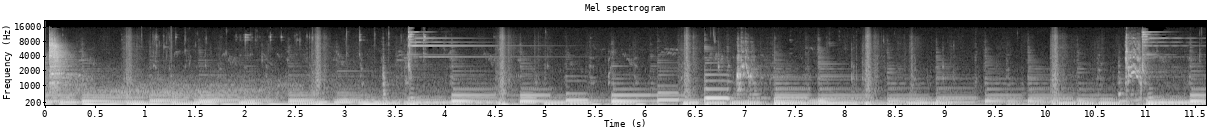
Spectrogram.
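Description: Molten silver is poured into water chilled with dry ice, making repeated wet splats, drips and squishy hisses at varied intervals, close and fairly loud, alongside steady tonal sounds.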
